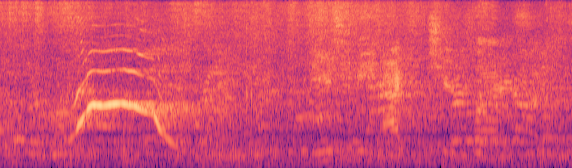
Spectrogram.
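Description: A single long yell from a cheerleader, rising in pitch, holding, then falling away, about half a second in, over the chatter of a crowd of cheerleaders.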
